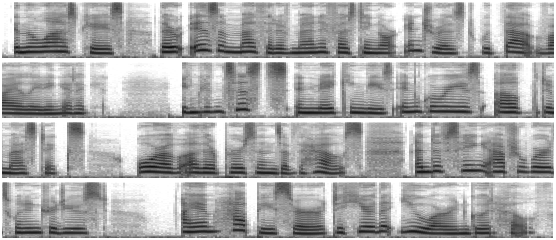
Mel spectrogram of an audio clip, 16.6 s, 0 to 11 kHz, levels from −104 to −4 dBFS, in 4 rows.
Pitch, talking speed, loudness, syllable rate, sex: 235 Hz, 180 wpm, -21 LUFS, 5.6 syllables/s, female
